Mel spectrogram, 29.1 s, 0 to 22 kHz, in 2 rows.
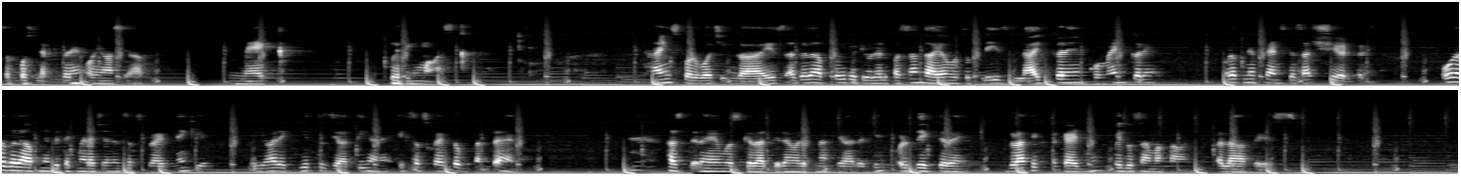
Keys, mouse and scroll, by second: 1.3 right click, 3.5 click.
